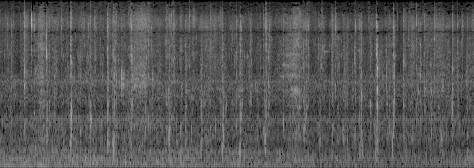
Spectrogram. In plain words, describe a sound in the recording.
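A dog laps and chews food noisily from a bowl, close by.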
